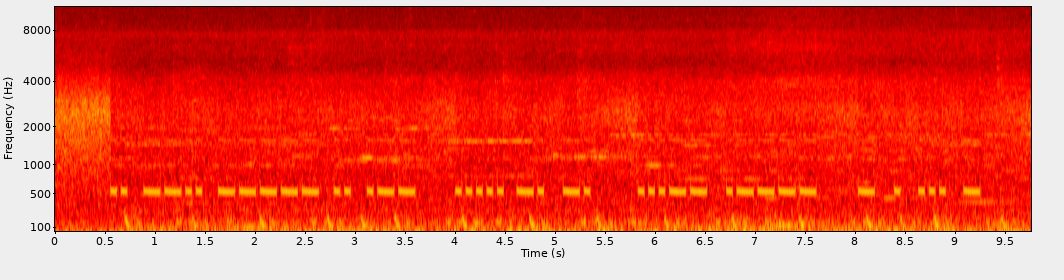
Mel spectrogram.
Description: Morse code, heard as a keyed tone, hand-sent with a paddle, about 23 wpm, 520 Hz, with street noise. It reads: IZ0IW 5NN 31 TEST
